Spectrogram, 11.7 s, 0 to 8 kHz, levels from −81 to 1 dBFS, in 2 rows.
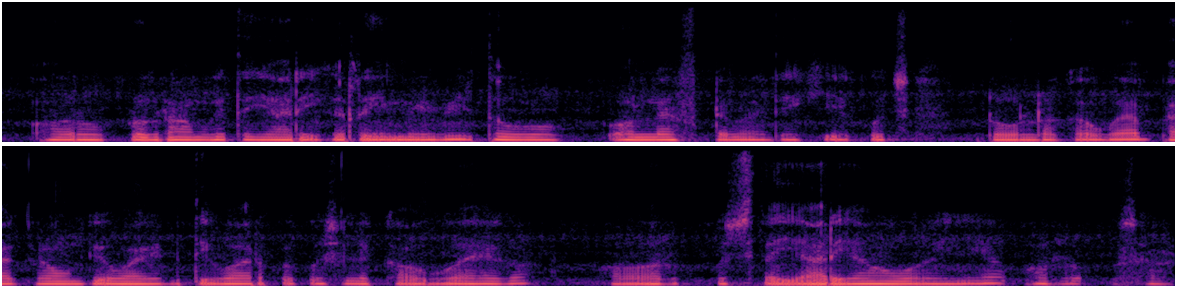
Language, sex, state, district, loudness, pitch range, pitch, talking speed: Hindi, male, Bihar, Gopalganj, -33 LUFS, 150-155 Hz, 155 Hz, 195 wpm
